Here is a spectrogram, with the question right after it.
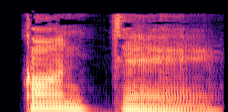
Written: conte

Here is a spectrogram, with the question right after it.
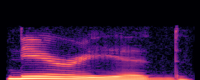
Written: nereid

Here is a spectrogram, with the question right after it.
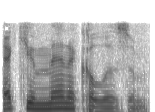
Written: ecumenicalism

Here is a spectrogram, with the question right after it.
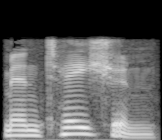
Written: mentation

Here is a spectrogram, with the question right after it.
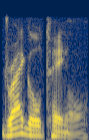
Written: draggle-tail

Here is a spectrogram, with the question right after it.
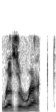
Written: resurrect

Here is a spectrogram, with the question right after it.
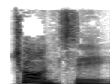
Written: chauncey

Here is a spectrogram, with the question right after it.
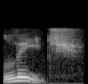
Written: leech

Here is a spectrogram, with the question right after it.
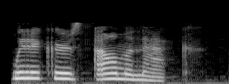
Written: whitakers almanack

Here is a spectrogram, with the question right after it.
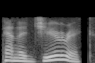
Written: panegyric

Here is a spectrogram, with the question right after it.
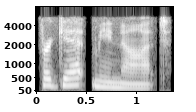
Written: forget-me-not

